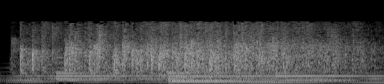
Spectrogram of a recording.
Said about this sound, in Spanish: Hoy estamos alegres. Un aplauso ahí, por favor.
